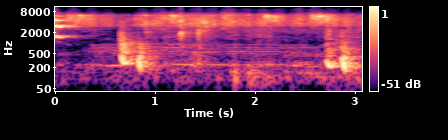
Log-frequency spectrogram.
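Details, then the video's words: A pet parrot says the word "mummy" twice, about two seconds apart, in a nasal, voice-like tone over steady background hiss. "Mummy Mummy bolne wala tota _ Parrot Talking Mummy Mummy _ Talking Parrot"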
